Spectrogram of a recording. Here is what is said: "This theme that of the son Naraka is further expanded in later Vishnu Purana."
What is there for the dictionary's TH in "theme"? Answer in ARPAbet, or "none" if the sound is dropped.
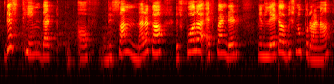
T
